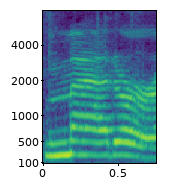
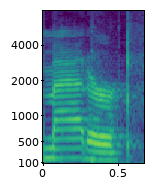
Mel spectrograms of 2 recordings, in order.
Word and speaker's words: madder: It's madder, actually, with a D. M-A-D-D-E-R. Ooh. I keep saying matter, like M-A-T-T-E-R.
